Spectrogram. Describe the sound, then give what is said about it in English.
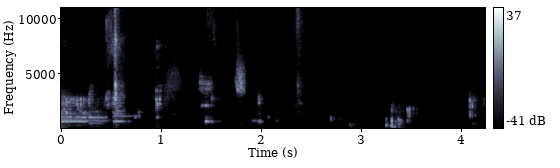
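A phone's message-sent notification plays as a scatter of short electronic chirps and ticks, some bright and high, a few lower blips, with brief gaps of silence between them. No one speaks. “So if you heard, I got a notification sound letting me know that that message was sent.”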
